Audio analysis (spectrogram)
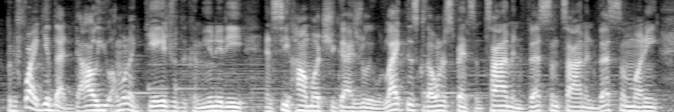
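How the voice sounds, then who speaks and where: A man's voice: medium pitch, fast, soft background music. A man with a Kenyan accent, vlogging about business with energy, repeating himself and asking "right?" to his viewers. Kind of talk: motivational business vlog talk. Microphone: camera mic on a home video set.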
